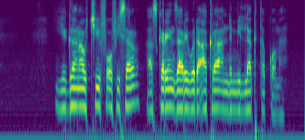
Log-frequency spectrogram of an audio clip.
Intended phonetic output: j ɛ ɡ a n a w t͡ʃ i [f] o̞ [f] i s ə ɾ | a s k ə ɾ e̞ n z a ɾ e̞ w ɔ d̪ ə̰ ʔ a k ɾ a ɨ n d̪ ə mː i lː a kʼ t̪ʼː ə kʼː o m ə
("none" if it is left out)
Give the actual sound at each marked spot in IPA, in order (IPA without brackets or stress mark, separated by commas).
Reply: f, f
